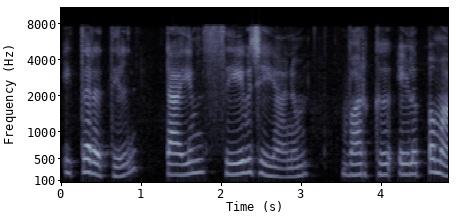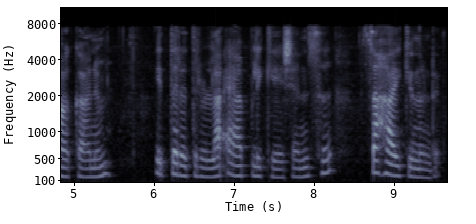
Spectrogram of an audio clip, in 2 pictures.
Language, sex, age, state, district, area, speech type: Malayalam, female, 18-30, Kerala, Palakkad, rural, spontaneous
